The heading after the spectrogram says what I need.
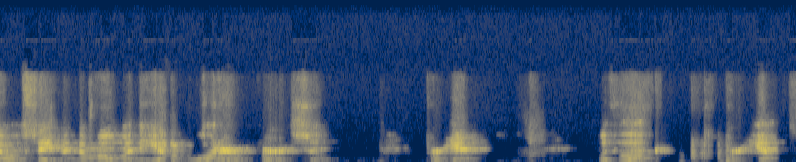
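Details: Wernicke's aphasia, mainly affecting comprehension; the person produces some fairly good sentences but has trouble understanding.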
